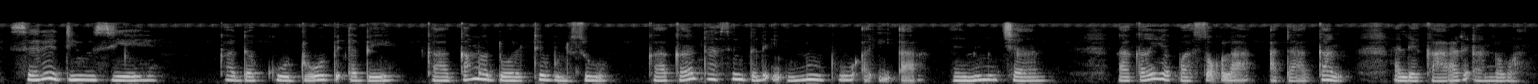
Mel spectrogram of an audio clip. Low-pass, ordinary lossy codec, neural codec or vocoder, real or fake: 7.2 kHz; MP3, 64 kbps; none; real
